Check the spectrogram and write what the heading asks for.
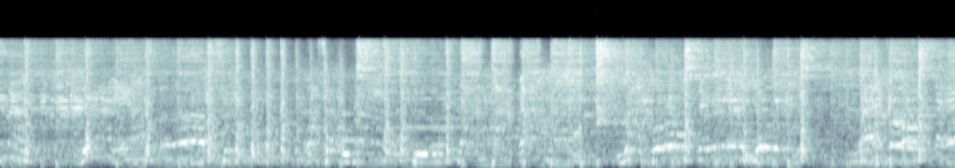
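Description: Live rock band playing through amplifiers: electric guitars, bass guitar and drum kit, with a male voice singing phrases over it. Drum and cymbal hits come thickest in the middle, between the sung lines.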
